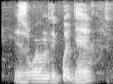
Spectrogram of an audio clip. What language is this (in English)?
Kabyle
